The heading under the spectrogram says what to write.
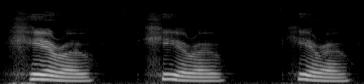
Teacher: because it's following with a vowel sound, we have a sounded R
